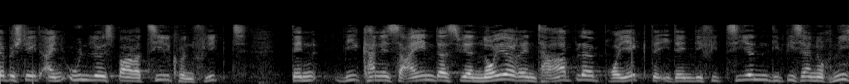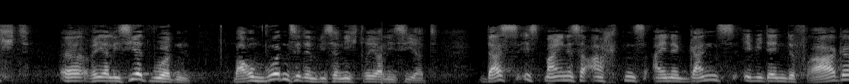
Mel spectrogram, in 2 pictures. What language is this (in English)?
German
